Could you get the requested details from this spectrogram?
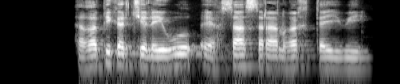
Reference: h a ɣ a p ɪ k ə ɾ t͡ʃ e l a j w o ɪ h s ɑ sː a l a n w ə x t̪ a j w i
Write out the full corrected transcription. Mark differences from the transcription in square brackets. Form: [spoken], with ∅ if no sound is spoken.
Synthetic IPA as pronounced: h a ɣ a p ɪ k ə ɾ t͡ʃ e l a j w o ɪ h s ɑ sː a [ɾ] a n [ɣ] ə x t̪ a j w i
